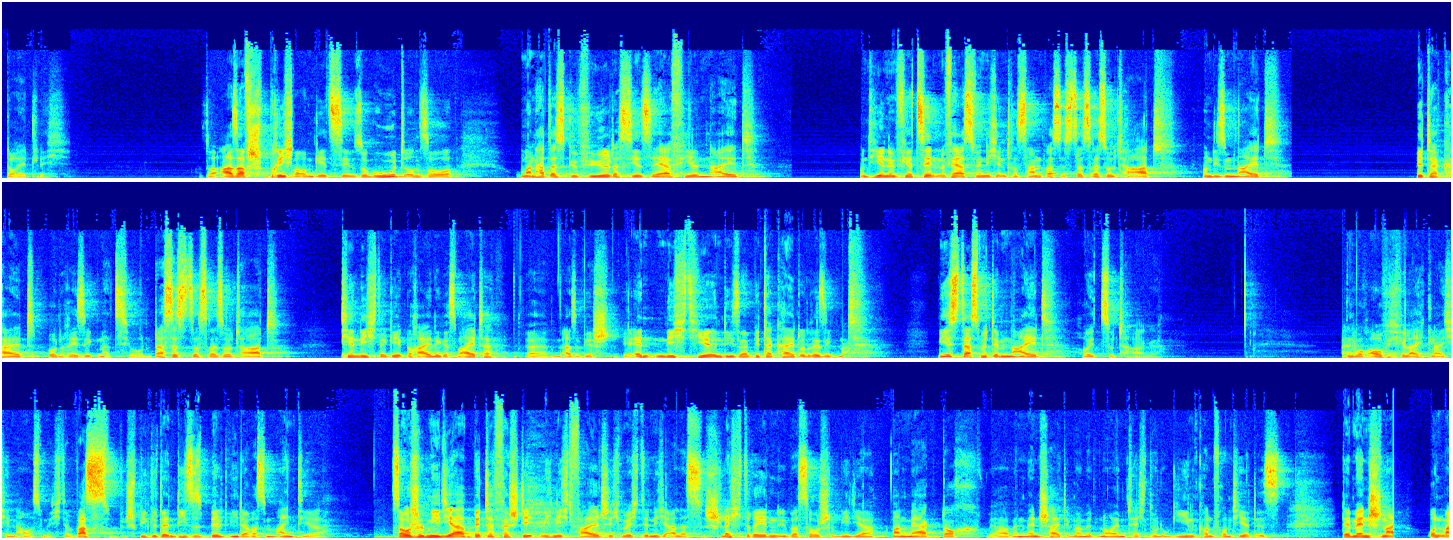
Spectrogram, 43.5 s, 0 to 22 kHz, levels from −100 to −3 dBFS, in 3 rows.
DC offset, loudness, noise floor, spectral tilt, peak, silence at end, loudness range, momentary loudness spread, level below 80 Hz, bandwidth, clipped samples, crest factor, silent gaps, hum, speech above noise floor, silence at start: under 0.1%; -25 LUFS; -72 dBFS; -4 dB/octave; -2 dBFS; 0 s; 6 LU; 14 LU; -68 dBFS; 19 kHz; under 0.1%; 24 dB; none; none; 47 dB; 0.05 s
